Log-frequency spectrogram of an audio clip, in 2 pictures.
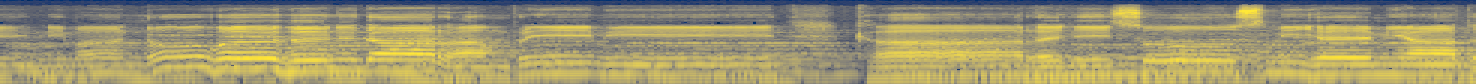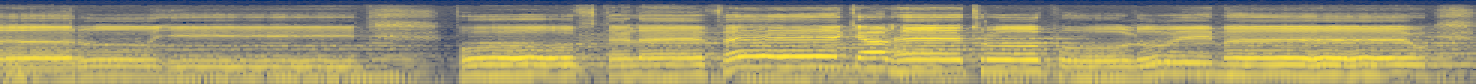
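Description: A church congregation singing a slow Romanian hymn together in long sung phrases, with short breaths between phrases about six and thirteen seconds in.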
